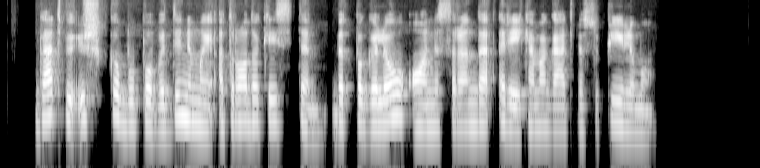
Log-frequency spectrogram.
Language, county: Lithuanian, Panevėžys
